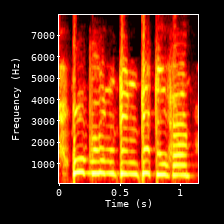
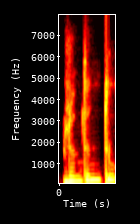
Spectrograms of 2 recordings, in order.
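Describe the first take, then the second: First: Dismayed echo. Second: Said in the usual way. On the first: Retold or imitated. Woman repeating God's answer back to him, high dismayed echo. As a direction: wail it back high, like a let-down child. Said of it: "Saya bilang". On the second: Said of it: "Tuhan bilang".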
